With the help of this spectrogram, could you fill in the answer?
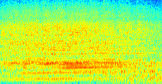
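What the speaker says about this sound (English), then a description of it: "look at the Lotus coming down the inside. It seems to be going by the BMW on the straight" A Lotus and BMWs in a Supercar Challenge race at Zolder roar past at close range, a loud, sustained engine howl with a slight pitch sweep as they battle on the straight.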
